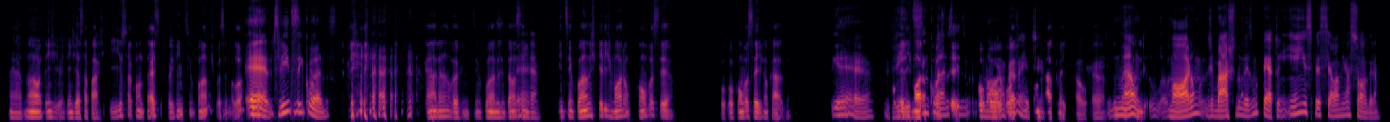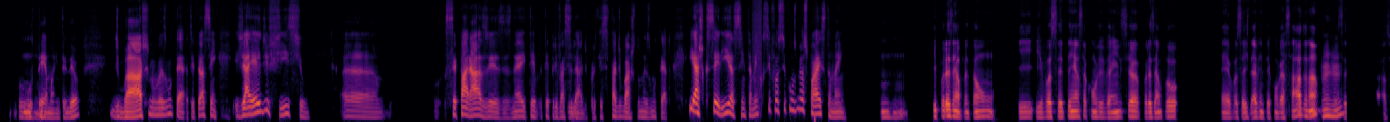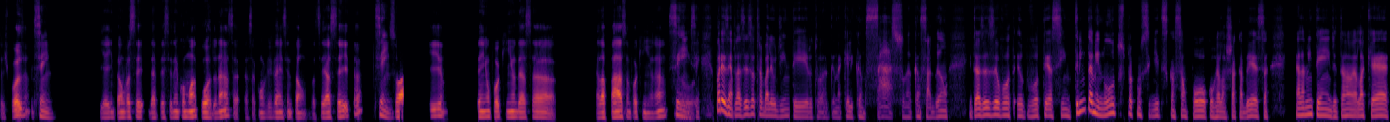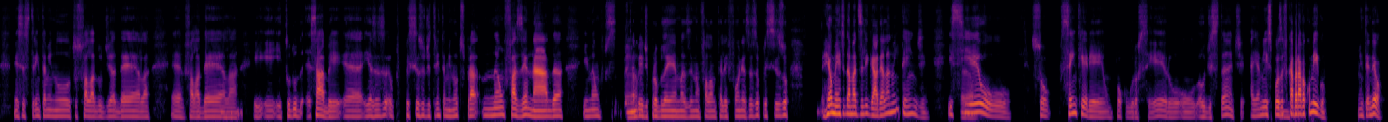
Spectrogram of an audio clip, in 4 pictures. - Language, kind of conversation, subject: Portuguese, advice, Como lidar com uma convivência difícil com os sogros ou com a família do(a) parceiro(a)?
- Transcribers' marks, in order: other background noise; laugh; unintelligible speech; tapping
